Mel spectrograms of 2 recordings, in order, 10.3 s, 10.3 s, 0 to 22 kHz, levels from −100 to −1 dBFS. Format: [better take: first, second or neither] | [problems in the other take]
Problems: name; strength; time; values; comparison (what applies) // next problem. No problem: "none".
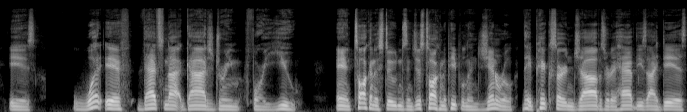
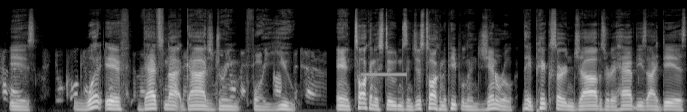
first | phone ringing; noticeable; until 6 s; peak 10 dB below the speech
